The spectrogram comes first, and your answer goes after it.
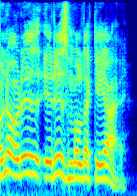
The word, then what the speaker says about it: Molokai: pretty cool oh no it is it is molecule like that's how you pronounce it oh okay yeah cool yeah yeah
